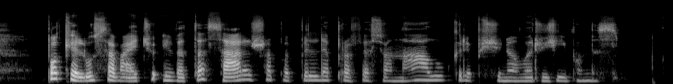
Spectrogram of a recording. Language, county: Lithuanian, Telšiai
